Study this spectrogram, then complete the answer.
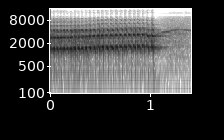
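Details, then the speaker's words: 1933 RCA Victor Model 120 cathedral radio with iffy original capacitors, brought up to 100 volts: squeaky pulsing tone puttering about twenty times a second at high volume, then sweeping off; motorboating oscillation. "so we got it up to 100 volts we've got motor boating at high volume"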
